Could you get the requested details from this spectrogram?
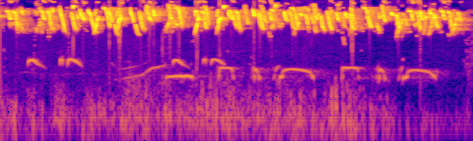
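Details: Saffron finch calling: a continuous stream of bright, high, scratchy chirps, with scattered lower clear whistled notes rising and falling and a soft low hum behind.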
